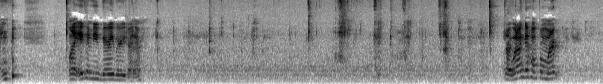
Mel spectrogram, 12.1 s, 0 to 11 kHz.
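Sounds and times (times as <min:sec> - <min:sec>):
person chewing crunchy food: 0:03.1 - 0:10.0.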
